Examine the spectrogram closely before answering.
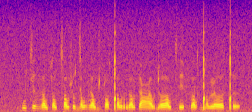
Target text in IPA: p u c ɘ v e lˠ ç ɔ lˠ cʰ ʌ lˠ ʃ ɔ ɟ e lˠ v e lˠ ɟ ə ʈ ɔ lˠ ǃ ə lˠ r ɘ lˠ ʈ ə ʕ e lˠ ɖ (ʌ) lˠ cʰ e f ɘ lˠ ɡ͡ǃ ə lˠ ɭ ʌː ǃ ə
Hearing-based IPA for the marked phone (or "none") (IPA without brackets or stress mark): ʌː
